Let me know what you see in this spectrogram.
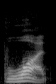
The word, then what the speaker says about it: Blount: And for your audience, by the way, and this is just hard for everybody, my last name is actually pronounced Blount, as crazy as it sounds, because when you see it spelled, it looks like it's spelled Blount, but it's Blount.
